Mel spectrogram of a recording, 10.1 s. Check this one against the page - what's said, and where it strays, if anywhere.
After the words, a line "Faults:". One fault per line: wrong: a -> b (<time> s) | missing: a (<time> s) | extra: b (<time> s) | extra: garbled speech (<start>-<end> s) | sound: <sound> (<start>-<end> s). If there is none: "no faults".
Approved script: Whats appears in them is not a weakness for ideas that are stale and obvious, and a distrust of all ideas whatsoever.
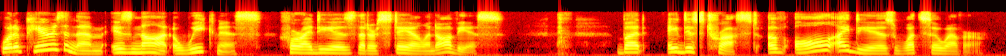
What appears in them is not a weakness for ideas that are stale and obvious, but a distrust of all ideas whatsoever.
Faults:
wrong: Whats -> What (0.0 s)
sound: cough (5.6-5.7 s)
wrong: and -> but (6.2 s)
sound: dropout (7.0-7.0 s)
